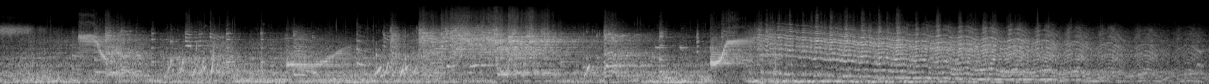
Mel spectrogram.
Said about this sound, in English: That was Jimmy Stewart trying to start an old temperamental water pump for the 27th time in the movie Mr. Hobbs Takes a Vacation.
